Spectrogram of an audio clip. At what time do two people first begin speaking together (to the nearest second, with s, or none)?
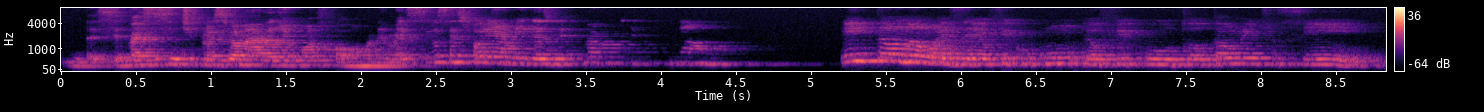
none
